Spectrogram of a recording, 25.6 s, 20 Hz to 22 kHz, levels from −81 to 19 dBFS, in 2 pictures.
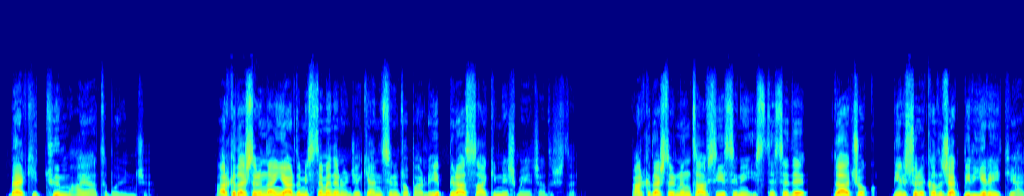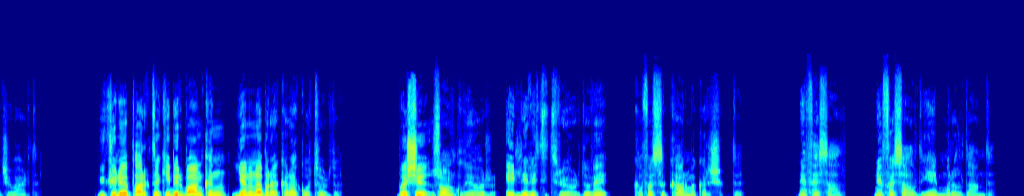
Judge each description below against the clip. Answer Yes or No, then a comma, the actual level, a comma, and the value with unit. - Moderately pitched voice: No, low, 115 Hz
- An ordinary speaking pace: No, slow, 110 wpm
